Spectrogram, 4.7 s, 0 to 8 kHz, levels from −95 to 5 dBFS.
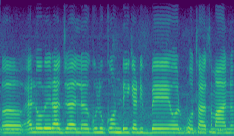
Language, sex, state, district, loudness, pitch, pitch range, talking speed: Hindi, female, Haryana, Rohtak, -14 LUFS, 230 Hz, 220-240 Hz, 130 wpm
